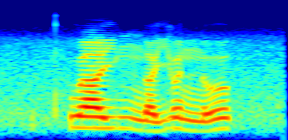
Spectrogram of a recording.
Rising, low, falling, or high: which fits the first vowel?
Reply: high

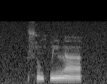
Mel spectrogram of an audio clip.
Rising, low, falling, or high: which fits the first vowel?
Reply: low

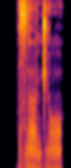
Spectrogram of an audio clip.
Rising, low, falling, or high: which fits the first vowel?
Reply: falling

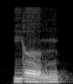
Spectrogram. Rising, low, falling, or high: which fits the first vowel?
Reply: low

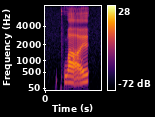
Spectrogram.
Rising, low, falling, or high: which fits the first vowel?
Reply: low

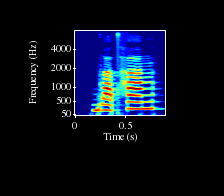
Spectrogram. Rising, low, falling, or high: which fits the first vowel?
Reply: low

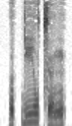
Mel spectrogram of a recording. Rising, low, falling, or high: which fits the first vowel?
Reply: rising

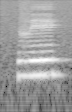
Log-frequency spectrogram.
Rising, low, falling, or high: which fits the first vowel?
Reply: high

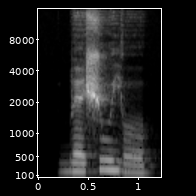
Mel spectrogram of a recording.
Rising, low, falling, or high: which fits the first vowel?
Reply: low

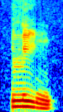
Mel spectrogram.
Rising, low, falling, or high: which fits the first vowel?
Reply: falling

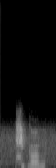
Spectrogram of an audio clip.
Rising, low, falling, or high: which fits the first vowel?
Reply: low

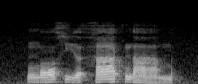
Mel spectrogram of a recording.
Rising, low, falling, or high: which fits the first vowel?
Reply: rising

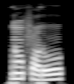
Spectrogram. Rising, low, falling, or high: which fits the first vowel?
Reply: high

